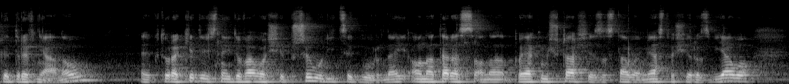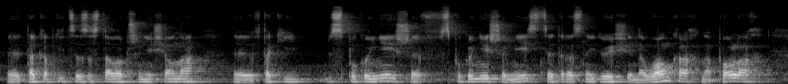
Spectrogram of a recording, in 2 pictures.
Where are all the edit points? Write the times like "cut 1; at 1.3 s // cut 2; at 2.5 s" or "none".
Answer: none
